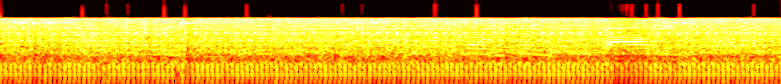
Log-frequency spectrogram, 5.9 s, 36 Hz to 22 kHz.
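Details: On-farm natural gas compressor, a German-built 4-cylinder unit adapted for natural gas, feeding a surge tank. A small engine drives it with an even, steady chug at constant speed: normal running.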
